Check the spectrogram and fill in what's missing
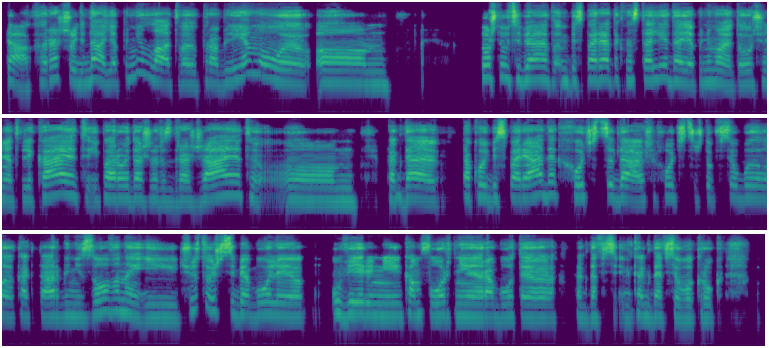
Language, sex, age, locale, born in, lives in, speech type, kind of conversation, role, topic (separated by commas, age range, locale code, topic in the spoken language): Russian, female, 35-39, ru-RU, Russia, United States, conversation, advice, advisor, Как мне изменить рабочее пространство и ритуалы, чтобы легче генерировать идеи?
